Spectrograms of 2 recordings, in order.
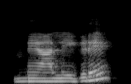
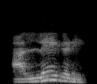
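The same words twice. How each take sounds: First: Alegré as a-le-GRÉ, rising at the end; Me alegré with a strong, lifted GRÉ; stress on last syllable. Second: Alegre as a-LE-gre, falling; stress on middle syllable. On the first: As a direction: punch the final GRÉ of alegré, slowly. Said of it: "ahí sí sería aguda". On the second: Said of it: "es grave aquí". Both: Shown as a demonstration.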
